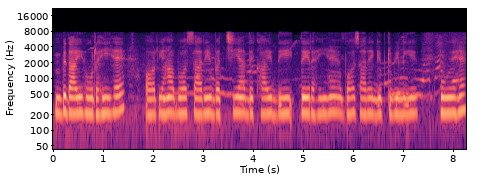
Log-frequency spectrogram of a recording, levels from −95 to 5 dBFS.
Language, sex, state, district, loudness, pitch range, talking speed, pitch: Hindi, female, Madhya Pradesh, Katni, -17 LUFS, 210-215 Hz, 150 wpm, 210 Hz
